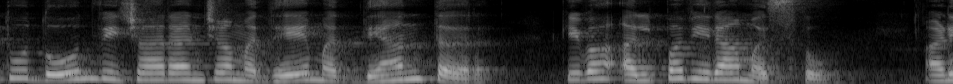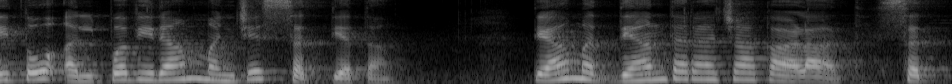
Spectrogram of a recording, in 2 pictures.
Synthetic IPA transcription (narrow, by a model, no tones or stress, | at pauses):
t̪uːd̪onʋit͡ɕaɾãɲt͡ɕjaməd̪ʱːjeməd̪ʱjant̪əɾ | kĩw̃ʋaʔəlpəʋiɾaməst̪o | aɽ̃it̪oʔəlpəʋiɾam̤ːəɳd͡zesət̪jət̪a | t̪jaməd̪ʱjãnt̪əɾat͡ɕjakaɭat̪sət̪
